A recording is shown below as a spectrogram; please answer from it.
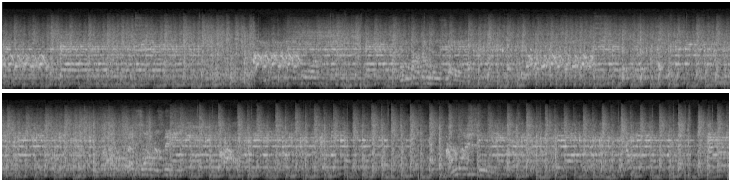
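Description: Rock band playing live: electric guitar, electric bass and drum kit with a steady beat.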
